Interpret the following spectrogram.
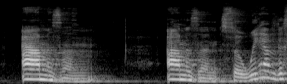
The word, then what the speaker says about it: Amazon: Amazon with our Amazon so please remember we don't put stress on the second level but actually on the very first of all Amazon and what might be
